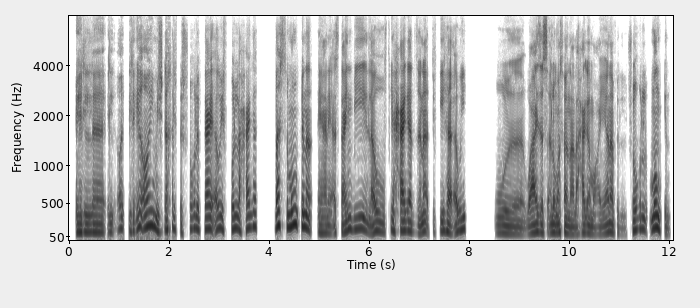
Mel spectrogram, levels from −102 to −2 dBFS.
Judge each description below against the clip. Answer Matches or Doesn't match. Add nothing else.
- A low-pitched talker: Matches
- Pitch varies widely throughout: Matches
